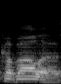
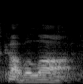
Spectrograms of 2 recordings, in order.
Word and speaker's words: Kabbalah: thing by the way any word in Hebrew ending in a H the accent is on the last syllable okay it's not Kabbalah Kabalah what I'm going to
